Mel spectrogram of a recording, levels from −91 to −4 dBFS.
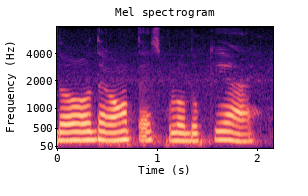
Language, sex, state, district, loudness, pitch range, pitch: Chakma, female, Tripura, Dhalai, -15 LUFS, 185-210 Hz, 200 Hz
